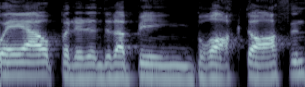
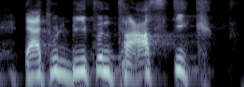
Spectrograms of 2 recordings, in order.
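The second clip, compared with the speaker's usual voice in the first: put-on Austrian-style accent. Saying a word the way they hear it in their head, Arnold Schwarzenegger accent. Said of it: "I say it in my head like Arnold Schwarzenegger".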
